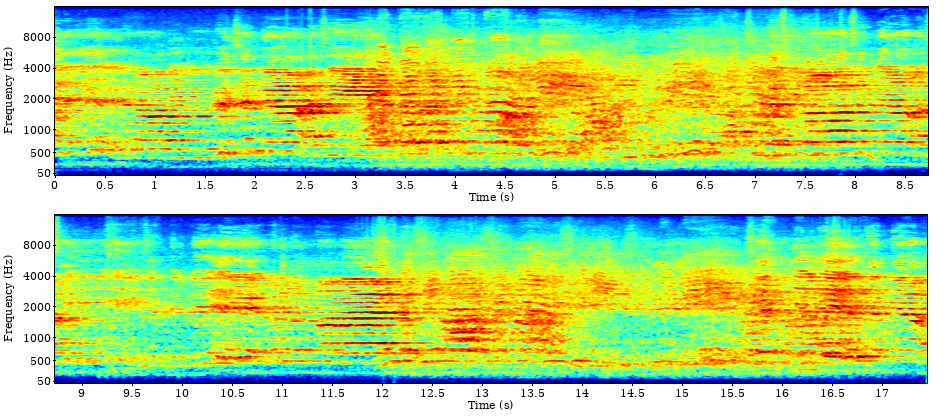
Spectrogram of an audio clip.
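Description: A group of men chant a prayer together through a microphone in an echoing hall.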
